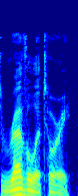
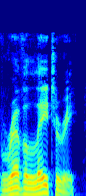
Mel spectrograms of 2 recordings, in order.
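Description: First: It is said in an American accent. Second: It is said in a British or Australian accent.

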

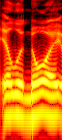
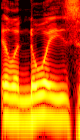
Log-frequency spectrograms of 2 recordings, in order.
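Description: First: It is said in the speaker's usual pronunciation. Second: It is said in a different, imitated pronunciation.

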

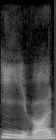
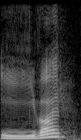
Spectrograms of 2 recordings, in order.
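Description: First: The name is said with tonal accent 2. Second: The name is said with tonal accent 1. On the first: "det er det som heter tonelag 2" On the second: "Men du kunne sagt Ivar"

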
